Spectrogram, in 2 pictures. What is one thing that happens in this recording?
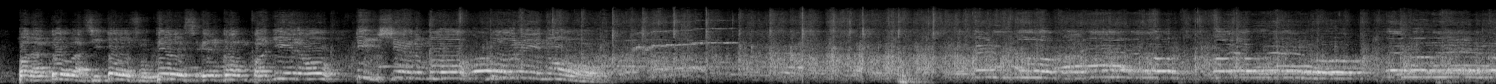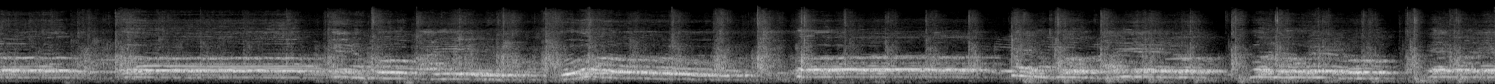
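A large crowd sings and chants together in an echoing hall.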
